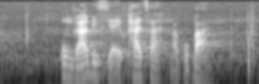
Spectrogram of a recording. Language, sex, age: Xhosa, male, 24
